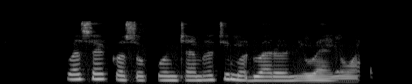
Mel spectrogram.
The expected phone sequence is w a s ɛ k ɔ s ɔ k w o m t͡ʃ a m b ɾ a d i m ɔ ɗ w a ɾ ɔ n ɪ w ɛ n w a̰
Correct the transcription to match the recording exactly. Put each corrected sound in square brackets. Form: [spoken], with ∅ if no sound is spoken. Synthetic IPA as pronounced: w a s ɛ k ɔ s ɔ k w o m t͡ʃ a m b ɾ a [t] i m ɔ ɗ w a ɾ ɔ n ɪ w ɛ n w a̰

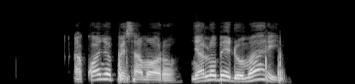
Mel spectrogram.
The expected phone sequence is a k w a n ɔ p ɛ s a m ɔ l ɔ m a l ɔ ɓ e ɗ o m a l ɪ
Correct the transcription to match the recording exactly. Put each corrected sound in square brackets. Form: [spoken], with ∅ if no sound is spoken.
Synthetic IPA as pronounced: a k w a [ɲ] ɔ p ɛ s a m ɔ [ɾ] ɔ [ɲ] a l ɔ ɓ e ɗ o m a [ɾ] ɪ

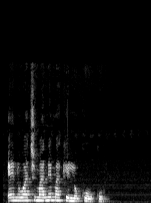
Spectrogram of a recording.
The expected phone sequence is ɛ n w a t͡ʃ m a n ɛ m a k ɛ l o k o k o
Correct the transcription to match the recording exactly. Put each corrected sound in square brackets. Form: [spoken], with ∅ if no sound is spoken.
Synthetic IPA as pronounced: ɛ n w a t͡ʃ m a n ɛ m a k [e] l o k o k o

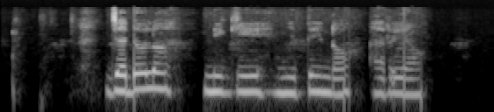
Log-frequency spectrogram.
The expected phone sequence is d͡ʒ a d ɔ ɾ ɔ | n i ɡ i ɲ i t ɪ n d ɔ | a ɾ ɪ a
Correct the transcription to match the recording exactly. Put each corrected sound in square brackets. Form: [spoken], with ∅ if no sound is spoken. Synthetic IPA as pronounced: d͡ʒ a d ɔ [l] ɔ | n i ɡ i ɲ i t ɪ n d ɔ | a ɾ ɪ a

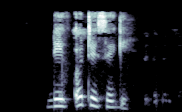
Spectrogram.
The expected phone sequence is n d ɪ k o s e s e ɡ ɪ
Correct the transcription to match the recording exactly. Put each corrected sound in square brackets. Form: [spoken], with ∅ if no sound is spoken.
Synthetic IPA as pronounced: n d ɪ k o [t] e s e ɡ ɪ

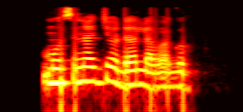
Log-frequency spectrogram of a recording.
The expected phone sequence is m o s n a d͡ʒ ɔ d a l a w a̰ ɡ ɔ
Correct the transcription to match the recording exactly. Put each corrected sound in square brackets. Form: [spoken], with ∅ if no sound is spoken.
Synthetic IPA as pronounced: m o s n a d͡ʒ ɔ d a l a w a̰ ɡ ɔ

